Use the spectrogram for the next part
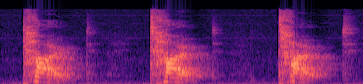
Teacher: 앞에 그 음절의 시작과 음절의 끝이 같은 T 발음인데 소리의 힘에 있어서 차이가 나죠?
